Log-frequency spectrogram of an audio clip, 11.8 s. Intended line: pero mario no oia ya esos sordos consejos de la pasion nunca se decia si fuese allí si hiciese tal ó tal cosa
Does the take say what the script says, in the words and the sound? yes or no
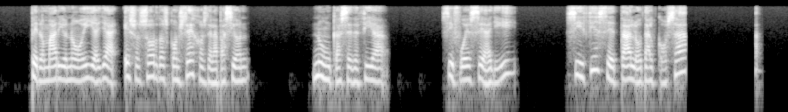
yes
